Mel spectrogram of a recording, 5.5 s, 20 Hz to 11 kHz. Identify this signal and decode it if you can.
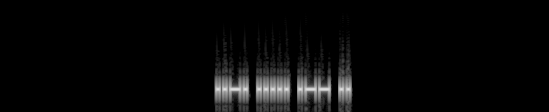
Morse code, heard as a keyed tone, about 36 wpm, 700 Hz. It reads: F5WI
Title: DXCC-100 Call Signs - 4 Characters - Repeated 3x - 35wpm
